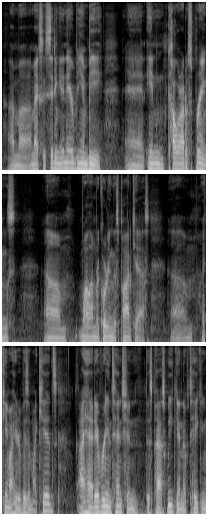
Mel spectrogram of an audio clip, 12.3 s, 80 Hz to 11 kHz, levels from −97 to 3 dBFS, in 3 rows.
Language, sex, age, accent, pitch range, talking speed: English, male, 30-49, American, 90-105 Hz, 170 wpm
